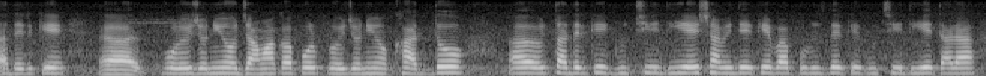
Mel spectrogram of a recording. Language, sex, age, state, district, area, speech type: Bengali, female, 45-60, West Bengal, Uttar Dinajpur, urban, spontaneous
